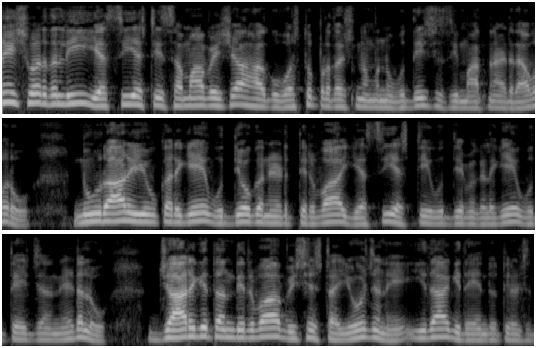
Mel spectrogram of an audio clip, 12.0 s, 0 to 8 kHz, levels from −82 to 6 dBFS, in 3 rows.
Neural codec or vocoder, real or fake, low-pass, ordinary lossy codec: codec, 16 kHz, 16 kbps, FunCodec, trained on LibriTTS, 50 frames a second; fake; 7.2 kHz; none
